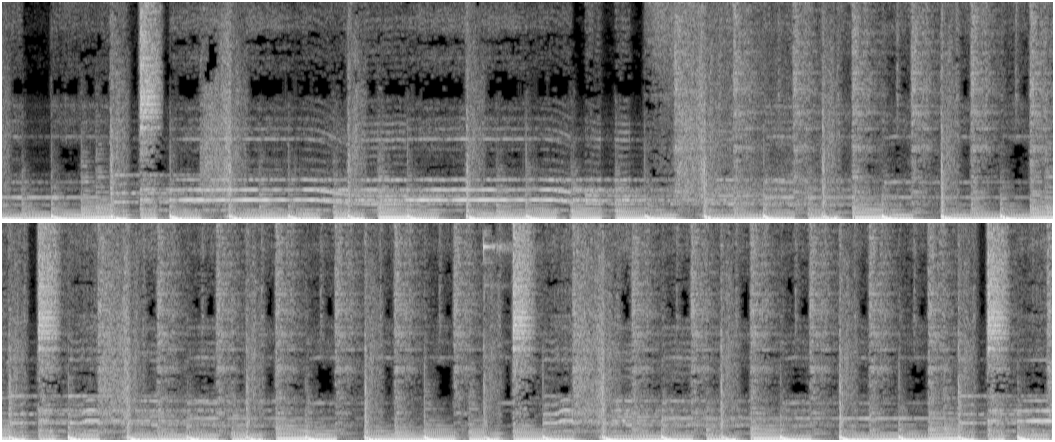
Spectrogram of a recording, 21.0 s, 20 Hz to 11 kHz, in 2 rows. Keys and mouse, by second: 4.8 typing, 10.2 space.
